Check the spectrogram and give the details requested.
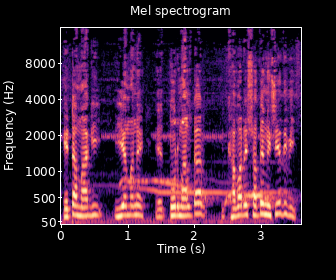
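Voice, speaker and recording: Casting: man as crude fraudulent holy man, high male voice, pompous chanting delivery, comic cartoon, noticeably noisy recording. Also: steady tone, quick pace, lightly acted. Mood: pompous, assured. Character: bombastic, vulgar fraudulent tantric holy man.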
